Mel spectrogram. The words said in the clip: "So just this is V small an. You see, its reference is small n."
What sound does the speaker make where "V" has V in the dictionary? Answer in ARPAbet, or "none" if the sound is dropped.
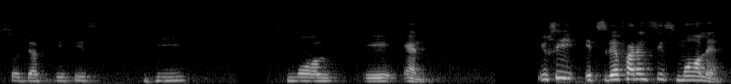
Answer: B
